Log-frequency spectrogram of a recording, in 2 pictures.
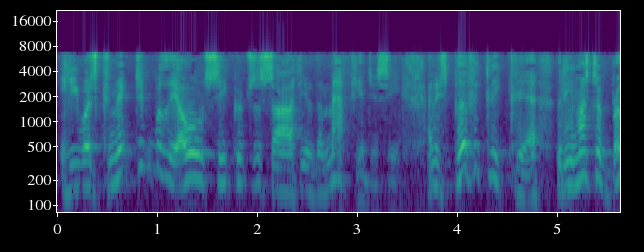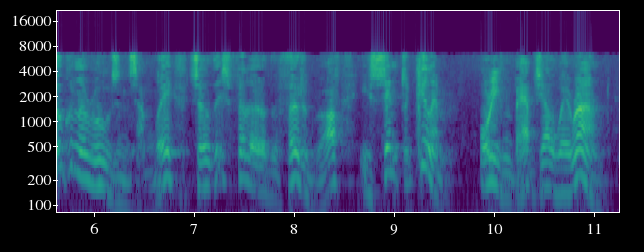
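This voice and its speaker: A self-satisfied British police inspector, boastful and emphatic. The voice is gravelly and rather high, on a dull vintage radio drama recording. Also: male voice, big pitch swings, brisk, few pauses, heavily acted. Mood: smug, boastful. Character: cocky, self-satisfied male Scotland Yard police inspector. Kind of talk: 1950s radio drama acting.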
